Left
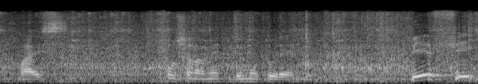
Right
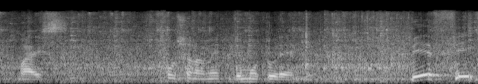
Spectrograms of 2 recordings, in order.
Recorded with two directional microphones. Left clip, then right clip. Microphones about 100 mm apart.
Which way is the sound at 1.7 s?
Centre (ahead or behind).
